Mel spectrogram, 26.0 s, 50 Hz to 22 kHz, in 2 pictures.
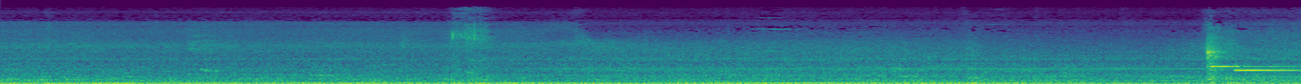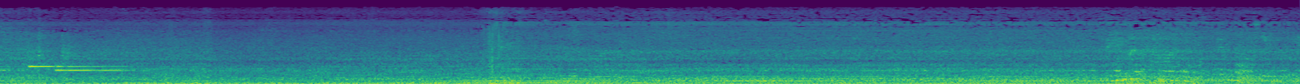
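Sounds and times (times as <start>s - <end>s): train rumble: 0.0s - 26.0s
two-note chime: 12.1s - 14.4s.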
